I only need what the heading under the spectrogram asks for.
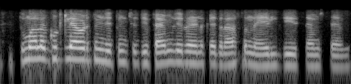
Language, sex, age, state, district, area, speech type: Marathi, male, 30-45, Maharashtra, Nanded, rural, conversation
